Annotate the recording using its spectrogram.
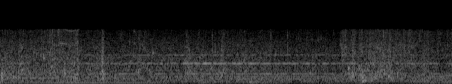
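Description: Waves lap on open water.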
